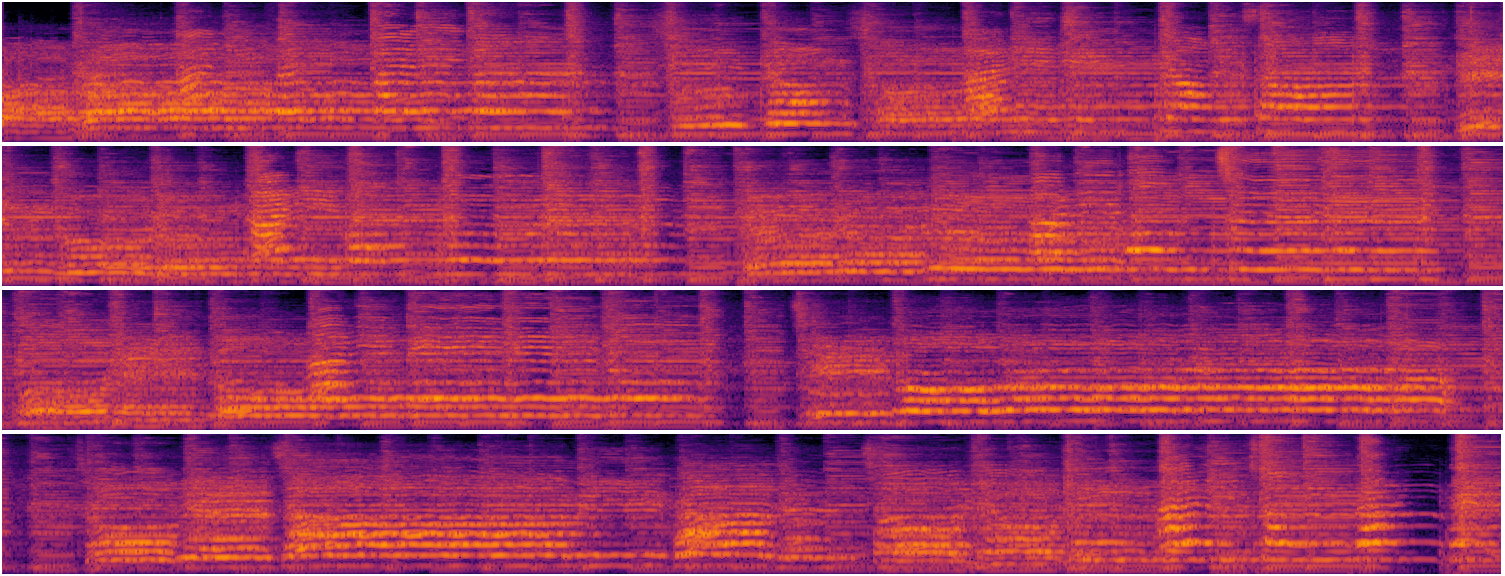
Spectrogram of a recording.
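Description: A voice singing a slow song with held, wavering notes over guitar accompaniment.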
